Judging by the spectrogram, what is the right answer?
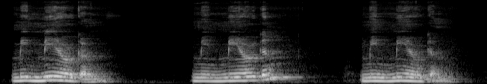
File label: "minmirgun", Dhurga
